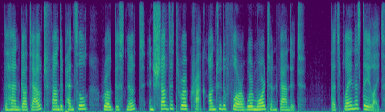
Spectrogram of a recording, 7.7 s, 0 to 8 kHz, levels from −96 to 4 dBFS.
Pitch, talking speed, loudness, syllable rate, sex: 220 Hz, 220 wpm, -18 LUFS, 5.2 syllables/s, female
